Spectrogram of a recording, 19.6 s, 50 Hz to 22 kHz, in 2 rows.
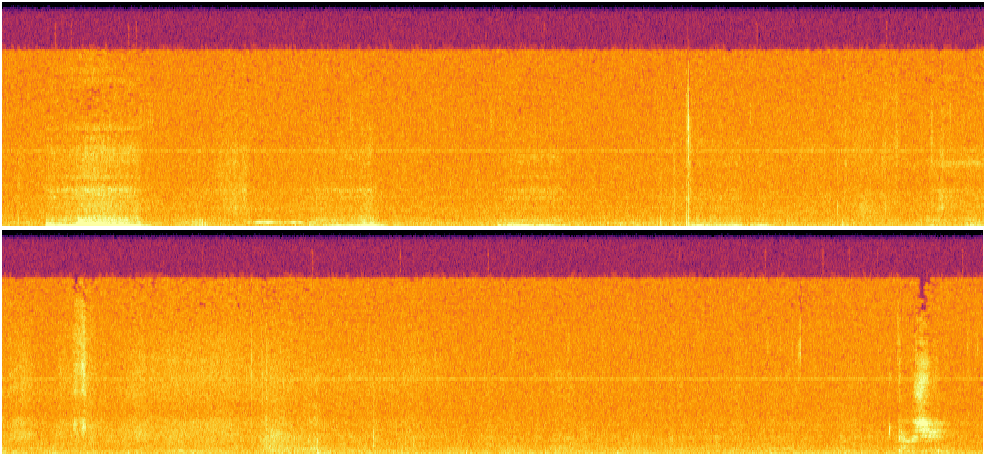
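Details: Sleeping 15-week-old Labrador puppy Jules snores softly, a few low rasping breaths early on, then quieter breathing with faint clicks and room noise.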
